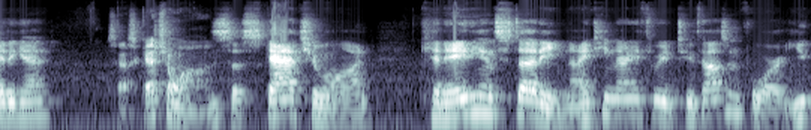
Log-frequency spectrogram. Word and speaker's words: Saskatchewan: and most awesome study out there is the ski scatchawan how do you say that saskatchewan saskatchewan canada it was from 1993 to 2004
